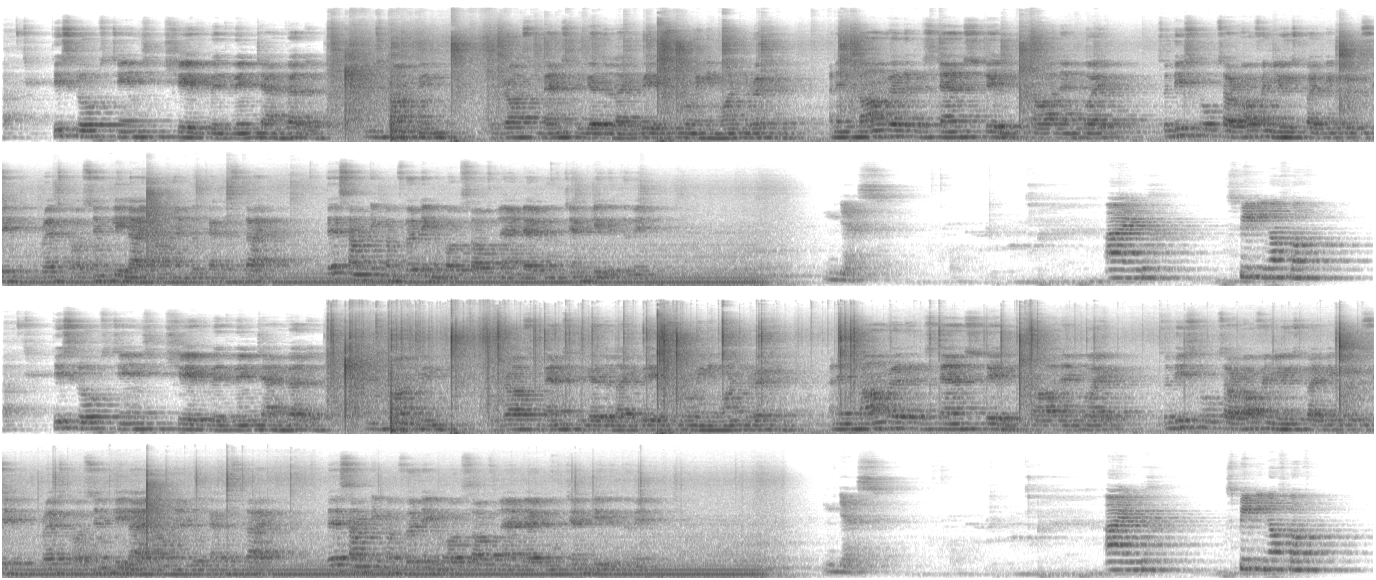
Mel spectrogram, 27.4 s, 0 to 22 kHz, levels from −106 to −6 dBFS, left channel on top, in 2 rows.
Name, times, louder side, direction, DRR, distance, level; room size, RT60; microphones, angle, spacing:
voice 1, 0.2-3.2 3.6-4.4 4.9-7.9 8.3-11.1 11.6-20.2, left 1 dB, 70° left, -4 dB, 1.1 m, -42 dB
sound 1, 3.2-21.6, right 4 dB, 30° right, 0.4 m, -45 dB
sound 2, 13.7-21.3, right 2 dB, 5° left, 0.8 m, -49 dB
voice 2, 21.9-22.5 24.2-24.3 24.7-25.3 26.1-26.8, equal, 60° right, -6 dB, 0.7 m, -47 dB
5.4 x 2.9 x 2.8 m, 1.3 s
head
